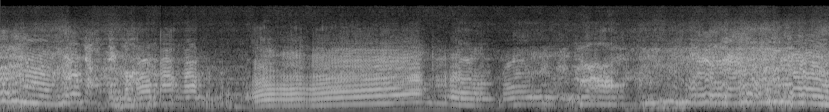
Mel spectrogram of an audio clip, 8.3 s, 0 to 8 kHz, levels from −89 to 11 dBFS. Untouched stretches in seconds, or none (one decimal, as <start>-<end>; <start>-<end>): 2.5-4.6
